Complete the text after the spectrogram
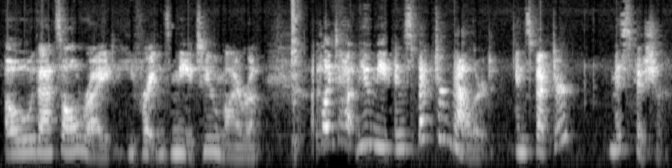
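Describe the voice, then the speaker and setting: A woman's voice: on the high side, big pitch swings, normal speed, pushed and bright, far from the mic, a little hiss or hum. An actress playing a witty, feisty woman detective in a 1940s radio drama, with a wry, teasing, dramatic delivery. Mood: friendly, gushing. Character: witty, feisty woman private detective narrating her case.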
